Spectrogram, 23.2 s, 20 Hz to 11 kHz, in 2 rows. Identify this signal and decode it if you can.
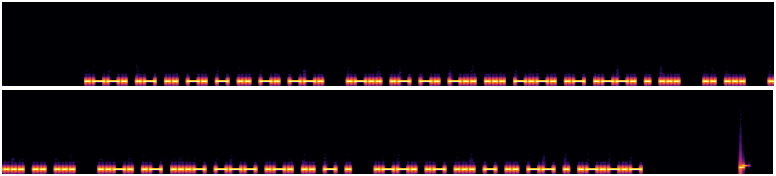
Morse code, heard as a keyed tone, about 22 wpm, 700 Hz. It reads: PAINTING LANDSCAPES IS HIS FAVORITE PASTIME.
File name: Difficult Sentences with Hints - 22wpm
